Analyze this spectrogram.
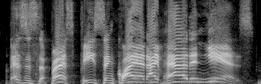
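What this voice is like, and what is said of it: Gilbert Gottfried impression. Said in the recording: “Now imagine that in a Gilbert Gottfried voice. ... That's pretty good. ... It's a hard voice to do.”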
